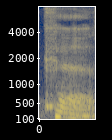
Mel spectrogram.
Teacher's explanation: lidahnya kita turunkan sehingga udara terbuka dan ada hembusan udaranya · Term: Huruf K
